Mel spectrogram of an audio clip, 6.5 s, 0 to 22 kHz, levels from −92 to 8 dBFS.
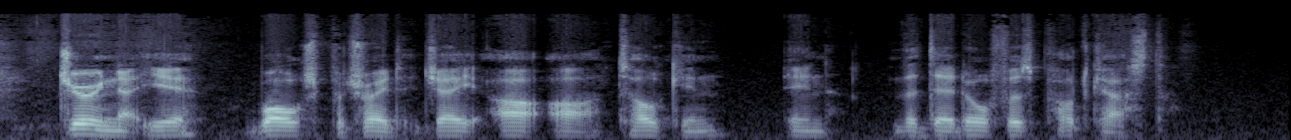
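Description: Sample clock jitter runs through the whole speech clip. The converter's clock wanders, so each sample lands slightly early or late. The timing error is a few microseconds. A wrong sampling instant matters most where the waveform moves fast, so the error follows loud and bright passages. It sits roughly 30 dB below the signal. It sounds like a fine hiss or grit riding on the speech. It disappears in the pauses.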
